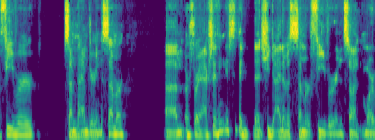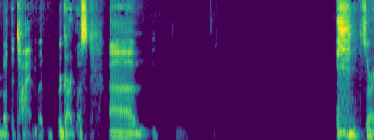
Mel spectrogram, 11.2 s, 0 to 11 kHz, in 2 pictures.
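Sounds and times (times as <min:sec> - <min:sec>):
speech: 0:00.0 - 0:08.1, 0:10.7 - 0:11.2
loud cough: 0:10.7 - 0:11.1.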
